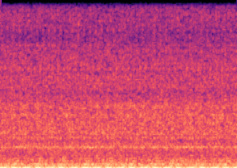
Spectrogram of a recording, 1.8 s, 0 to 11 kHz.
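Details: 5.7 L TBI V8 at idle with the interior engine cover removed: a loud, throbbing idle with a pulsing chuff under a hiss, louder than normal, from an exhaust leak somewhere in the engine compartment.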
